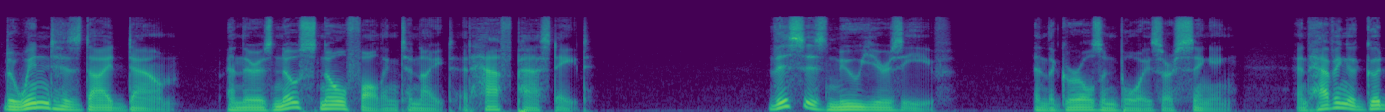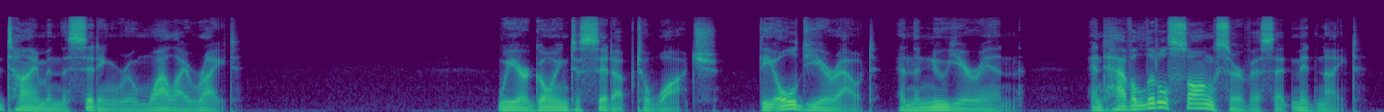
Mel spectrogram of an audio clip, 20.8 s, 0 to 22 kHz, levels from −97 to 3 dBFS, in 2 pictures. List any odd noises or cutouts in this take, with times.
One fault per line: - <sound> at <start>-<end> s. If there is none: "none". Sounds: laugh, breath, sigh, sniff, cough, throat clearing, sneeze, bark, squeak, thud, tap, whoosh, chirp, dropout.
none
